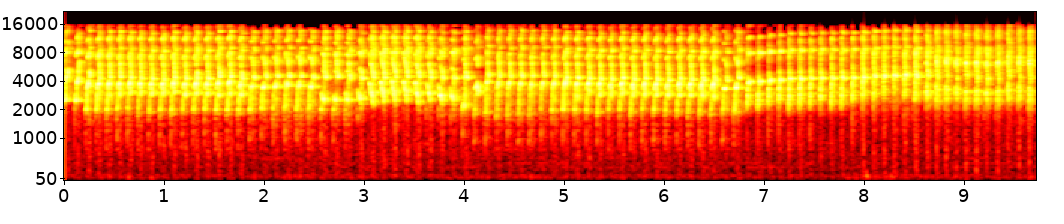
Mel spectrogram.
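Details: Fighter lovebird giving a sustained ngekek trill to provoke a rival: roughly ten seconds of rapid, regular, high-pitched chattering notes, about three a second, run together in a long unbroken series.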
